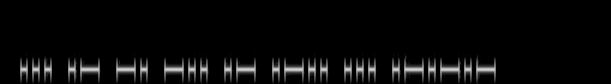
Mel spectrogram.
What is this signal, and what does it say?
Morse code, heard as a keyed tone, about 20 wpm, 700 Hz. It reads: SANDALS.
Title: All-Age Appropriate Jokes - 20wpm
